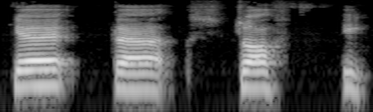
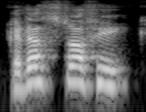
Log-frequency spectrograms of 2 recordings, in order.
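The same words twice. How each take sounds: First: catastrophic slowly in four parts; syllable by syllable. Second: Said in the usual way. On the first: Shown as a demonstration. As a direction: pause after each beat of catastrophic. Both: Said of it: "চার ভাগে".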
